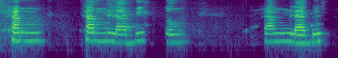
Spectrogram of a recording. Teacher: Mim tu nyatalah tak dengung kan? Dia jelaskan mim dia. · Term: Izhar syafawi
